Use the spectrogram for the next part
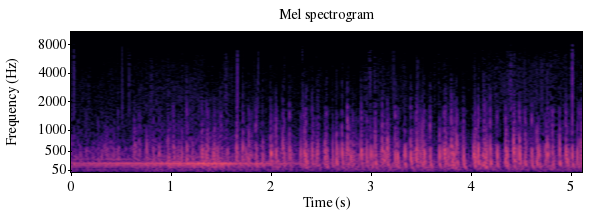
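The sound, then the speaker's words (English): Hooves of a ridden horse clip-clop in a quick, steady galloping rhythm, loud. A low droning hum underlies the first couple of seconds, then fades. “On horseback.”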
